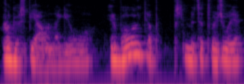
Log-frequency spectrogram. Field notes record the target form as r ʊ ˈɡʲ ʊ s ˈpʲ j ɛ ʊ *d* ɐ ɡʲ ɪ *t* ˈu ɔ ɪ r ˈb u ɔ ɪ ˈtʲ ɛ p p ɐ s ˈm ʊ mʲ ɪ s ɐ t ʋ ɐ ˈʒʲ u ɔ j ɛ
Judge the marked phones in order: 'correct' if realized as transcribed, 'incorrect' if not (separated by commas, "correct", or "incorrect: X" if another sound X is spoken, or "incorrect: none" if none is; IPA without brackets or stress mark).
incorrect: n, incorrect: none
